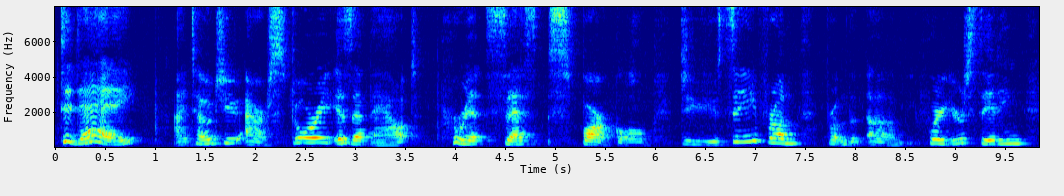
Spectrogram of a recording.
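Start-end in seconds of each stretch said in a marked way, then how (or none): none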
